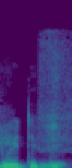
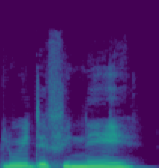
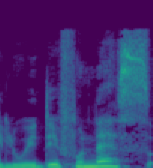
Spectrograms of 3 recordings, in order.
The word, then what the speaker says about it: Louis de Funès: Der hat meine ganze Kindheit lang, meine ganze Familie hat immer gesagt Louis de Funès. Und dann irgendwann habe ich gelernt, das heißt gar nicht so, das wird viel viel härter ausgesprochen irgendwie, Louis de Funès oder so.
